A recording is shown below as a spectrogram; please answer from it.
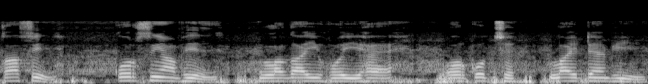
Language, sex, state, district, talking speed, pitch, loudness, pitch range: Hindi, male, Rajasthan, Bikaner, 90 wpm, 150 Hz, -14 LUFS, 140-155 Hz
